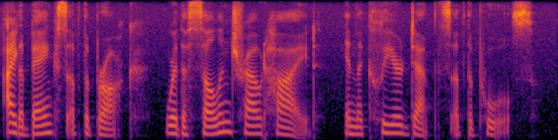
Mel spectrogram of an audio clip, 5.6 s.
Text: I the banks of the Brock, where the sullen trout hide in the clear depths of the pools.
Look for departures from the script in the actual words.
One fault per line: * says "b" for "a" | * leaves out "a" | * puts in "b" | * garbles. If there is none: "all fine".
all fine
